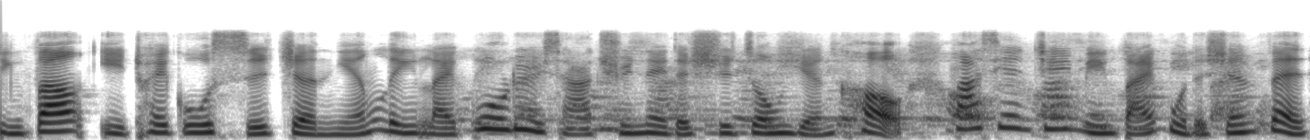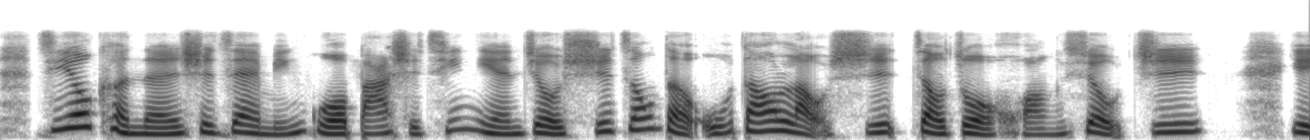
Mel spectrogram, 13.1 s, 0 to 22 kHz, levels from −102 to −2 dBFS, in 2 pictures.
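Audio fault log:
2.19–6.53 s: feedback echo between two devices. A second device in the room plays back this microphone's signal, which the microphone picks up again, and neither echo canceller removes it. The speech returns roughly every 0.4 s, thinner and ringing, peaking about 13 dB below the speech.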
